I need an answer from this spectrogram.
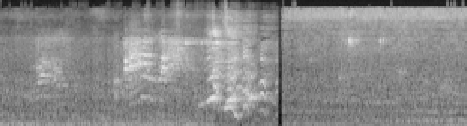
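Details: Kitten meowing: a short run of brief, tonal meows in the middle of the recording, over a steady low background hum and some faint noise.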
